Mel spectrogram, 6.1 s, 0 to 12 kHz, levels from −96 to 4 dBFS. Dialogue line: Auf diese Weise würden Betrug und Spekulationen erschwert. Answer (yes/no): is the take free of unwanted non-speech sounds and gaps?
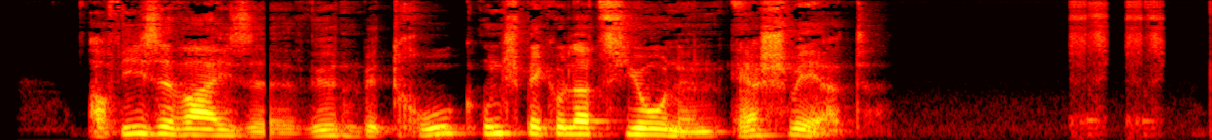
no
